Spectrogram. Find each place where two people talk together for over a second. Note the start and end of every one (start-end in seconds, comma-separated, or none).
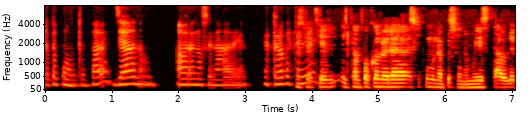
none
